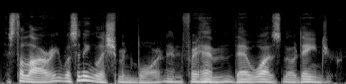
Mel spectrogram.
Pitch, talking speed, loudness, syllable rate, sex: 120 Hz, 225 wpm, -18 LUFS, 5.3 syllables/s, male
